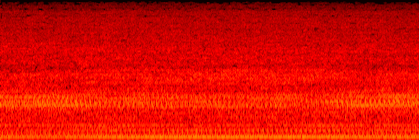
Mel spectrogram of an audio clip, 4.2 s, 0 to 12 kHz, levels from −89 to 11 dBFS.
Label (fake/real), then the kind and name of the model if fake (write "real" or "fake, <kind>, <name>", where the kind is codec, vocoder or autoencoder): fake, vocoder, Vocos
